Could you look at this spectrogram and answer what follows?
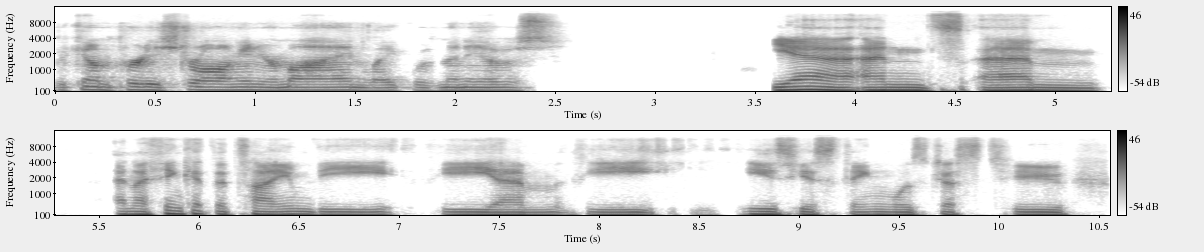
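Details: Stuttering in an adult male since childhood, treated with group speech therapy; stuttering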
